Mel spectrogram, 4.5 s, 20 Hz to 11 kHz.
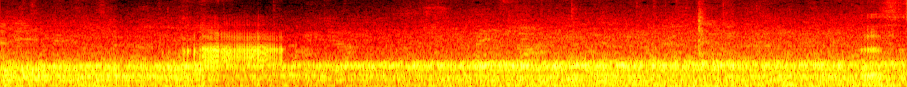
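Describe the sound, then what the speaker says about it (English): A Singapore MRT metro train rides toward Pasir Ris, giving a loud, steady rumble and wheel hum inside the carriage, with a brief higher tone and faint clatter in the continuous noise. "We're gonna be on this train for maybe 20 minutes."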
